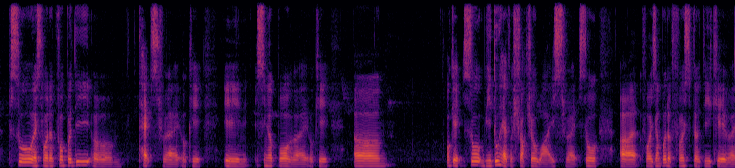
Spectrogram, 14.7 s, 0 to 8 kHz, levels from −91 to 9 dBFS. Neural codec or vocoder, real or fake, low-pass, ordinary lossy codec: none; real; none; none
